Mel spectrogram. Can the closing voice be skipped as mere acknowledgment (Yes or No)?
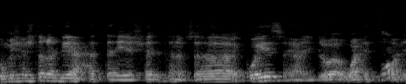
Yes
